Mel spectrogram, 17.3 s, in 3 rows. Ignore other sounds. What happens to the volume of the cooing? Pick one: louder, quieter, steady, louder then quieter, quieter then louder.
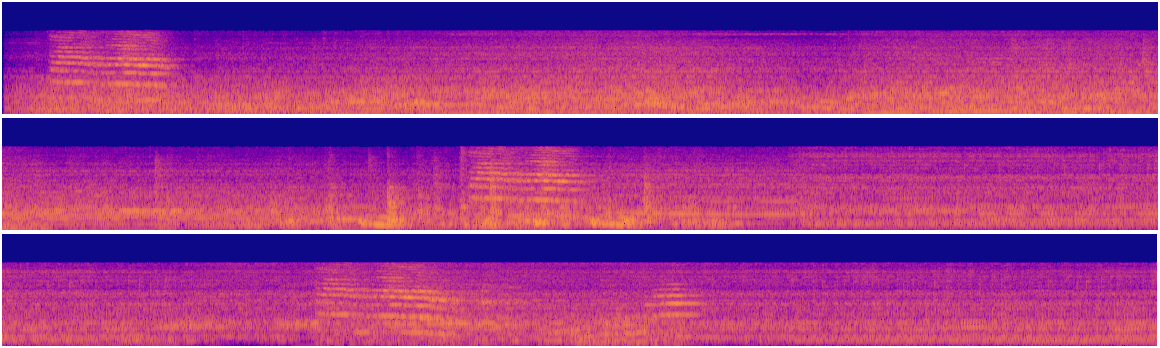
louder.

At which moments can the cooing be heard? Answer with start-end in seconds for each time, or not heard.
1.0-9.6.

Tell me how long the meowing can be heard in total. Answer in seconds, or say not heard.
3 s.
